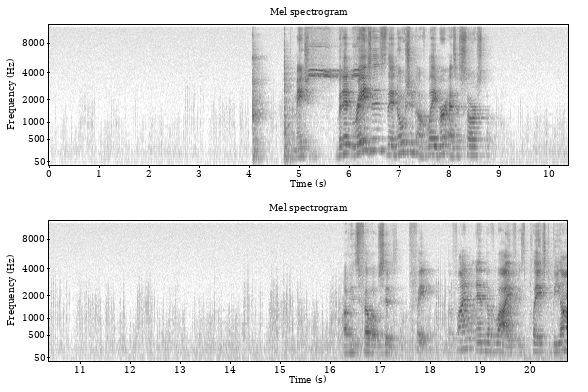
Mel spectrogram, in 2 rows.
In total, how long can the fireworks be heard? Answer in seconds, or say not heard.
not heard.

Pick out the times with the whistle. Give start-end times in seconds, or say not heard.
4.0-6.2.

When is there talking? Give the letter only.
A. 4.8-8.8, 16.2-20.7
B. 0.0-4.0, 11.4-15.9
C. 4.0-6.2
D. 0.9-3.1
A.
